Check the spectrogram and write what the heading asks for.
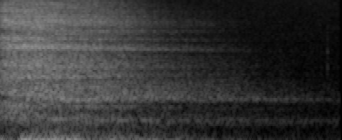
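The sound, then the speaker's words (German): A long, deep exhale released after a deep breath held briefly during a guided breathing exercise, starting as a strong breathy rush and gradually fading out over about a second and a half. Alone, with no talking. “Und ausatmen.”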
